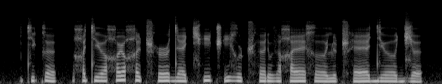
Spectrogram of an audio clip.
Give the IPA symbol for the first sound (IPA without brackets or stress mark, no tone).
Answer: tʲ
